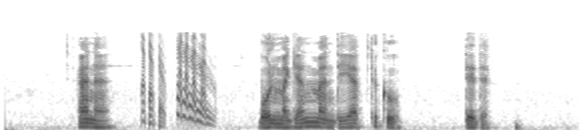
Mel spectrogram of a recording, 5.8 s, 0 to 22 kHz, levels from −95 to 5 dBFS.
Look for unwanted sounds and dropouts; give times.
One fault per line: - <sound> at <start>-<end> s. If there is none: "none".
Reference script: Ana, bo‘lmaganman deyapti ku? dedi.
- chirp at 1.4-2.2 s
